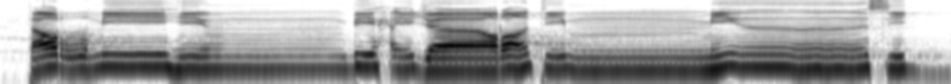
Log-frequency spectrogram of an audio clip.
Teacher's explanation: mim mati ketemu ba, hukumnya ikhfa syafawi, yaitu dengan mengikhfakan mim dan memanjangkan gunnahnya. Di sini kita merapatkan bibir, ya, tidak direnggangkan.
